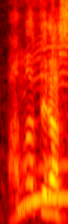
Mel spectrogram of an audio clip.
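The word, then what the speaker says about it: アマテラス: たアマテラスと、アマテラスって読むのね、は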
